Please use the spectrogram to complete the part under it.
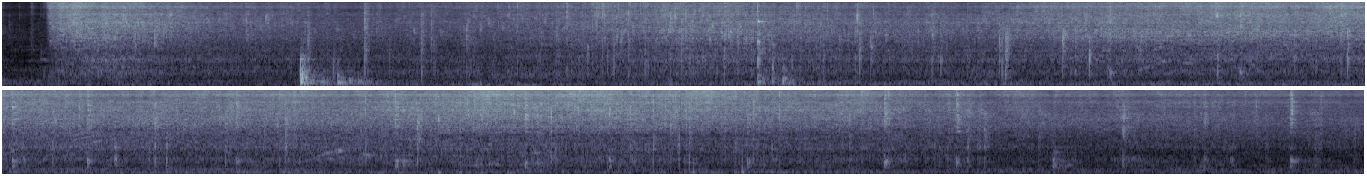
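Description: Whole cumin, green chilli and chopped onion frying in leftover fish-frying oil, a loud continuous close sizzle with occasional utensil scrapes and taps as the pan is stirred.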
